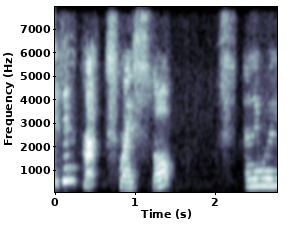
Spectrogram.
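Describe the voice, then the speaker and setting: In a put-on character voice, a woman talks very slowly at an extremely high pitch. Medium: read story. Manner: cheerful, generous.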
